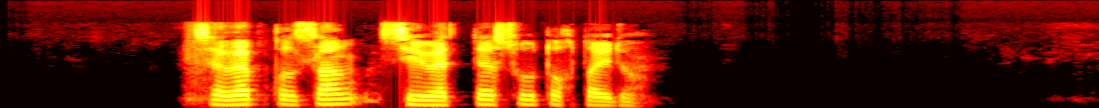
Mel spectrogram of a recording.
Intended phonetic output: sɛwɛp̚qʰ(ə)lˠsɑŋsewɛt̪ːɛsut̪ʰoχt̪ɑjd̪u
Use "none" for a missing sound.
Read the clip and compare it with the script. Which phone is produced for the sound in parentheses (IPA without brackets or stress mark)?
ə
